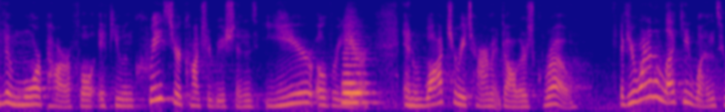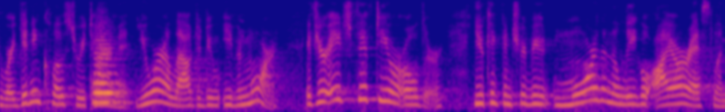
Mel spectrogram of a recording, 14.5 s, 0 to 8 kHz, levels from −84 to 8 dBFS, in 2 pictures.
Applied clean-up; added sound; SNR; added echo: none; Brass instrument; -3 dB; none.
